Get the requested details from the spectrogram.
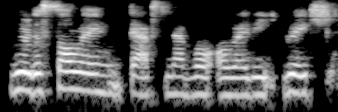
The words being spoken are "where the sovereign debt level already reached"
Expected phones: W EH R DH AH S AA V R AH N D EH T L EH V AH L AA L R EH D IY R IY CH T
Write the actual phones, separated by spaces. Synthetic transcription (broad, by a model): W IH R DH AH S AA R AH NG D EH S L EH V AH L AA L R EH D IY R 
